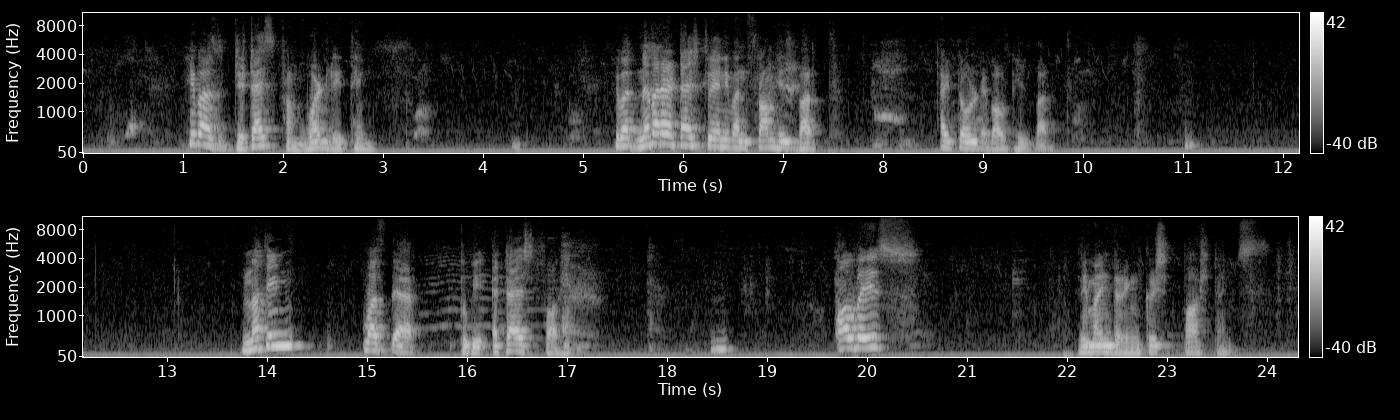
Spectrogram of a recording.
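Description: An elderly man speaks calmly into a microphone, in bursts with pauses.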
